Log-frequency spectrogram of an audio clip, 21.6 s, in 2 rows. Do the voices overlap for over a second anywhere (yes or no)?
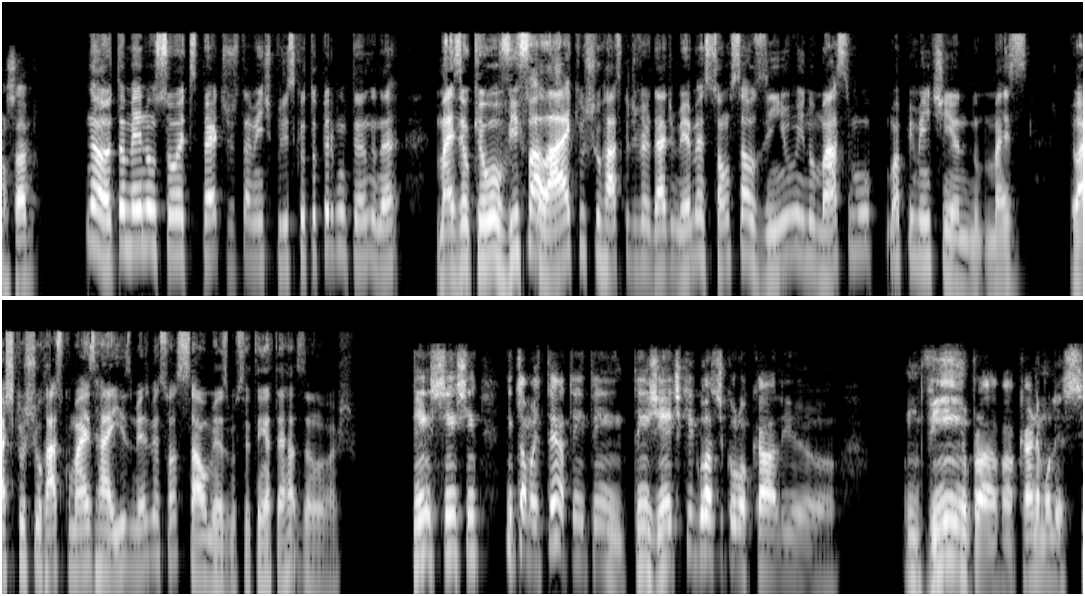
no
